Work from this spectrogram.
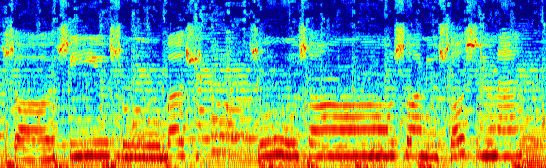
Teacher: Huruf so sama halnya dengan cara melafalkan huruf sin, yaitu sifat dan karakternya pun tidak jauh berbeda dengan huruf sin. Cara membedakan huruf sin dan so yaitu suaranya menebal saat melafalkan huruf so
